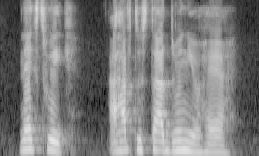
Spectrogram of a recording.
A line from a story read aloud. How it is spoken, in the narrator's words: after a big sigh, she would say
